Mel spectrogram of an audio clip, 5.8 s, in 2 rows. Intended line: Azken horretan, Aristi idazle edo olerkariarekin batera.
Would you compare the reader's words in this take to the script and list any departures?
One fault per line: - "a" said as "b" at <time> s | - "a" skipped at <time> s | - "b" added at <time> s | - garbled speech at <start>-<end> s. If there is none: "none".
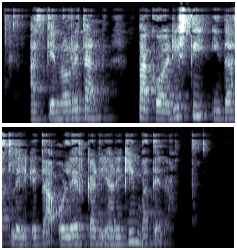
- "Pako" added at 1.8 s
- "edo" said as "eta" at 3.4 s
